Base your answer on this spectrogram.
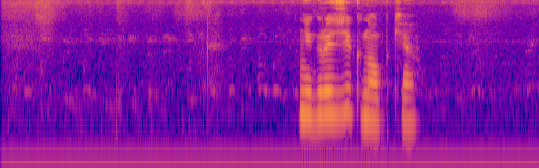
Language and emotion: Russian, neutral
